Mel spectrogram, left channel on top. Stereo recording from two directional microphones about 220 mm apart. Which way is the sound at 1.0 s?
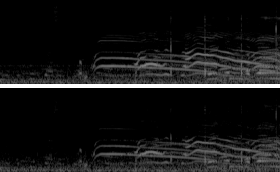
45° left (ahead or behind).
